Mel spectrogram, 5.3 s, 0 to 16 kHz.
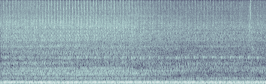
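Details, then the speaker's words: Infiniti G35 after new Kinetix Velocity intake plenum installed to address idle and O2 sensor issues, fuel damper and O2 sensor not yet installed: steady low even idle, no knocks, ticks or misses; running well, no codes. "so far so good she's running amazing no codes"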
